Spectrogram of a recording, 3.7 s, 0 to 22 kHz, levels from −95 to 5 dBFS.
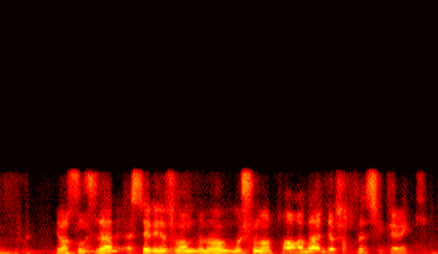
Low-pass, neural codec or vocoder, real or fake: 7.2 kHz; codec, 16 kHz, 1 kbps, FreqCodec, smaller model; fake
